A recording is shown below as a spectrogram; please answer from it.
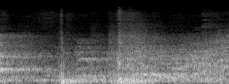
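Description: Referee's hand slapping the wrestling ring mat during a pinfall count: two thuds a little over half a second apart, the first the louder, over crowd murmur.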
